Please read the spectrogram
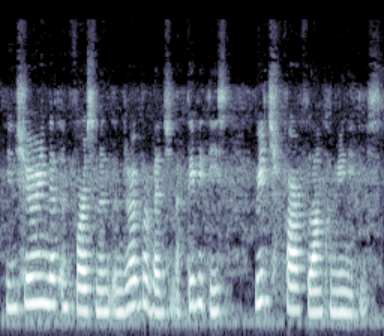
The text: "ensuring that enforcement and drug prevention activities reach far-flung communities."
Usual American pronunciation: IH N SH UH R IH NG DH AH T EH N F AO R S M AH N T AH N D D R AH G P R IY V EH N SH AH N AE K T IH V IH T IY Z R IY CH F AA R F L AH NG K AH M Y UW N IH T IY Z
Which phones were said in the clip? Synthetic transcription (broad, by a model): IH N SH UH R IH NG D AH T EH N F AO R S M AH N T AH N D D R AH G P R IY V EH N SH AH N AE K T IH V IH T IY S R IY CH F AA R F L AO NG K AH M Y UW N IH T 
